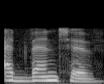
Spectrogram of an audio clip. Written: adventive

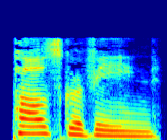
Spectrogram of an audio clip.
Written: palsgravine

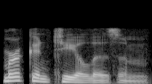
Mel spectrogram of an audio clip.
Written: mercantilism

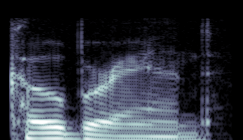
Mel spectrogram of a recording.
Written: co-brand

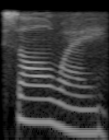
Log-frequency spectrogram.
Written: Solway Firth

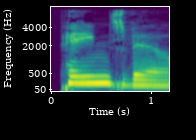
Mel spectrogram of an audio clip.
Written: painesville

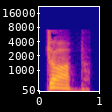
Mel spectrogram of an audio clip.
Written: jaup

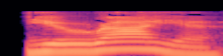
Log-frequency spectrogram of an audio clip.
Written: Uriah

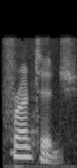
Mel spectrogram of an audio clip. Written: frontage

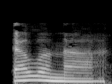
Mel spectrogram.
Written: Elena

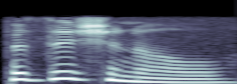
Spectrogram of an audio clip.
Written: positional

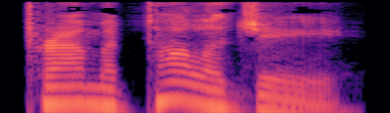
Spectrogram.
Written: traumatology

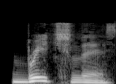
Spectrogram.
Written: breechless

